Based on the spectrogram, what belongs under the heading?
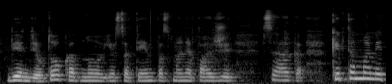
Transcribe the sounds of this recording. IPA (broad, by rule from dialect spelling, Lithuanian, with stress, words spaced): ˈʋʲiɛn dʲiɛlˠ ˈtoː kɐt ˈnʊ ˈjɪs ɐtʲˈɛɪn pɐs ˈmɑːnʲɛ ˈpɑːʋʲɪʒʲʊɪ ˈsɑːkɐ ˈkɐɪp tʲɛn mɐˈmʲiːt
